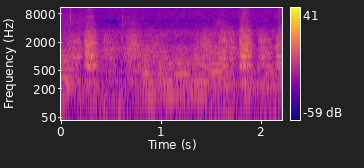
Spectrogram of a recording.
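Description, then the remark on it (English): A dog dozing on the back seat of a moving car pants and snuffles, with quick breathy bursts repeating at an uneven rhythm over the car's steady low engine rumble. “was dozing on the back seat, panting and snuffling.”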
